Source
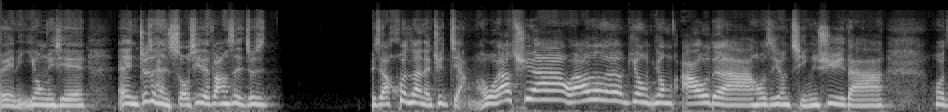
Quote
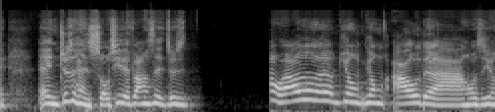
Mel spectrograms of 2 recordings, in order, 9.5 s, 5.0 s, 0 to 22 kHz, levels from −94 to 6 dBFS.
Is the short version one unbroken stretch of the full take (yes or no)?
no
